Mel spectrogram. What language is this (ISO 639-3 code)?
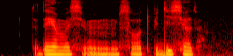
rus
